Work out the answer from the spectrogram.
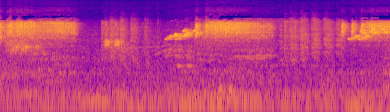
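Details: Pancawarna bird singing: long harsh buzzy bursts alternating with brief chirps and a rising whistled slur, loud throughout with short quieter gaps between phrases.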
